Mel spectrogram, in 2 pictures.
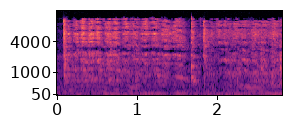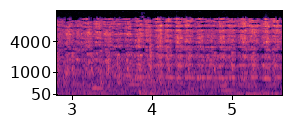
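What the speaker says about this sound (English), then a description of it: "Then we're going to add our butter. And allow the butter to melt." Butter melting into oil in a hot pan while making a garlic honey sauce, giving a steady, close rough crackle and faint sizzle that runs unbroken throughout, with no talking.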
